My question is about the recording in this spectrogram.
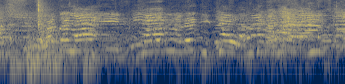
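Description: Many children's voices talking and calling out at once, an overlapping hubbub of schoolchildren with no single voice standing out.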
